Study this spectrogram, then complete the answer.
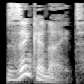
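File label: "zinkenite", British English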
